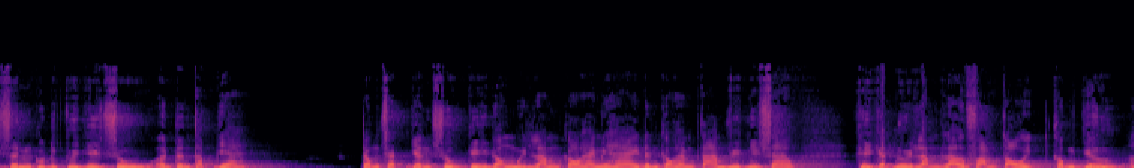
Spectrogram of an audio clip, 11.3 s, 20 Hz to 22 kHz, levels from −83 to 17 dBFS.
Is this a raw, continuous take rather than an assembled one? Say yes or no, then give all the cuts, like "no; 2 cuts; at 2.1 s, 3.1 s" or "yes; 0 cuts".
yes; 0 cuts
